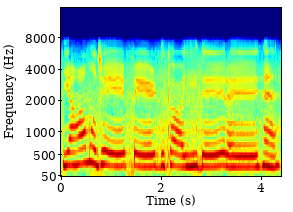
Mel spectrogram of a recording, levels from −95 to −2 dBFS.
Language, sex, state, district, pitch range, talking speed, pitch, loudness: Hindi, female, Madhya Pradesh, Umaria, 245-270 Hz, 95 wpm, 260 Hz, -10 LUFS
